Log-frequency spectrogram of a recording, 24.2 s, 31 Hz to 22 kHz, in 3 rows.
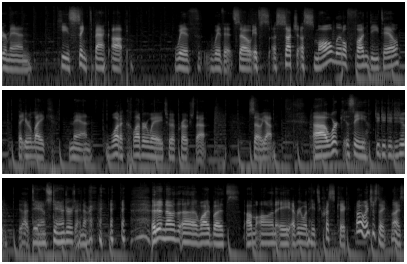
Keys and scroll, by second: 2.2 shift+d.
